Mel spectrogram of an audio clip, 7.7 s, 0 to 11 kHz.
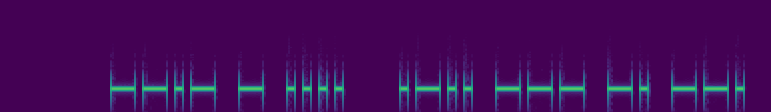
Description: Morse code, heard as a keyed tone, about 15 wpm, 700 Hz. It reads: QTH LONG
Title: Practice QSO - Exchange 1 - Beginning - 15wpm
